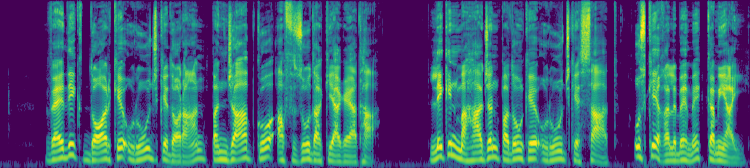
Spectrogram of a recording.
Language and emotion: Urdu, neutral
